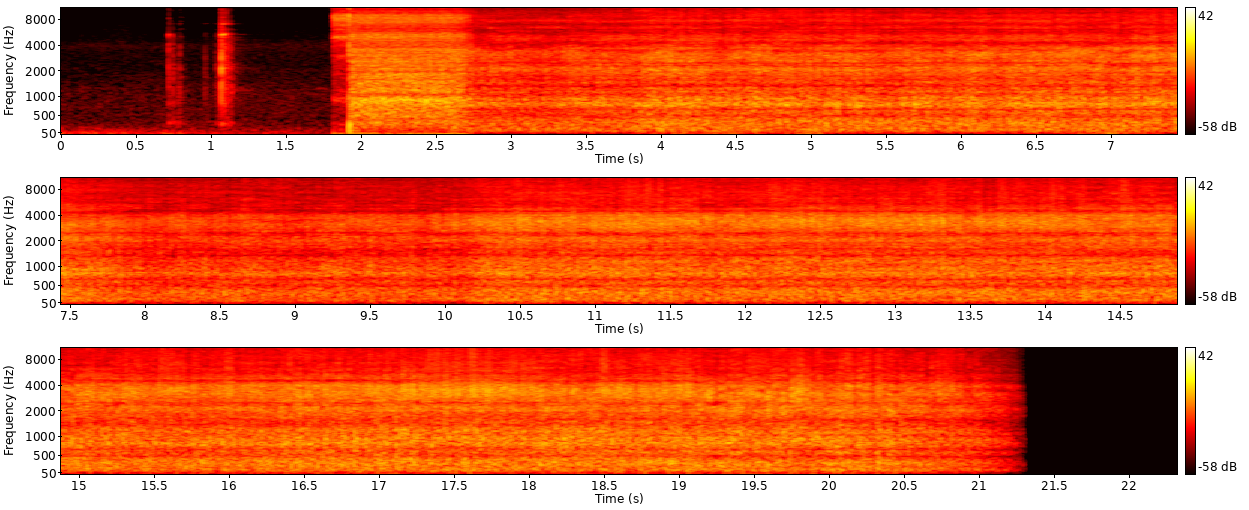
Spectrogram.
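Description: A few light clinks of metal bars in a ceramic crucible, then a handheld gas torch starts with a sudden burst and runs as a steady roaring hiss while its flame heats the metal to melt it. It grows louder about ten seconds in and cuts off suddenly near the end.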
